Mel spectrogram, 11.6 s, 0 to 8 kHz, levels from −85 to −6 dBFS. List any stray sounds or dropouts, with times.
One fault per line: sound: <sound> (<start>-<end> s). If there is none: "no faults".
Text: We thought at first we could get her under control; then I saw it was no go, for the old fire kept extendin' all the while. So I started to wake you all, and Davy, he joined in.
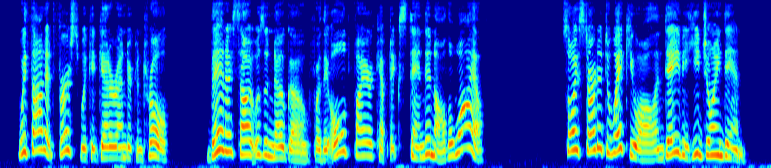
no faults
